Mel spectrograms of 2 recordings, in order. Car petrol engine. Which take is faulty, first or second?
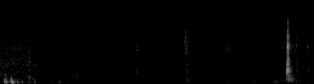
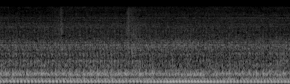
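second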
